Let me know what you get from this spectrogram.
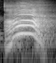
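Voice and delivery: high, loud cry of delight. Real, not acted. Reactor admiring the set design, delighted cry. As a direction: burst out in loud, high appreciation. Overcome by the set's details.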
